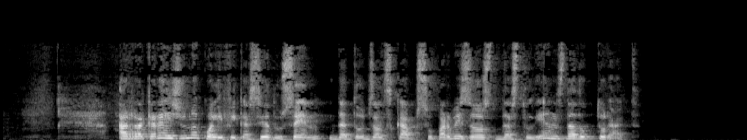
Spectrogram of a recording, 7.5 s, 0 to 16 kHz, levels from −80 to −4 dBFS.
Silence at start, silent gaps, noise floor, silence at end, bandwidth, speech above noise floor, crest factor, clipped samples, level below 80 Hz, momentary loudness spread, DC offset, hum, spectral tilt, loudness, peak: 0.6 s; none; -79 dBFS; 1.2 s; 11.5 kHz; 59 dB; 20 dB; under 0.1%; -66 dBFS; 11 LU; under 0.1%; none; -3.5 dB/octave; -20 LUFS; -2 dBFS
